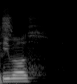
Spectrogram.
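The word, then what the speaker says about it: Lanthimos: Lantimos für Poor Lantimos, Things. Lantimos, ja.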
